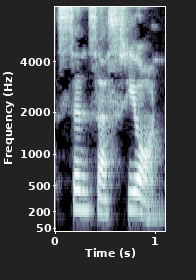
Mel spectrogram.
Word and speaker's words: sensación: Sensación, this means an emphasis on the O, de ardor al orinar.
